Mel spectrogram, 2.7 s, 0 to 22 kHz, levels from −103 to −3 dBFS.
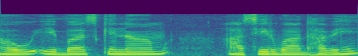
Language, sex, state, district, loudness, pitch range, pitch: Chhattisgarhi, male, Chhattisgarh, Rajnandgaon, -15 LUFS, 145-155 Hz, 150 Hz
